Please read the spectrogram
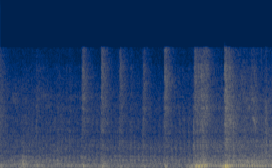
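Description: Dirt bike engine running at low revs, with a short blip of the throttle about one and a half seconds in.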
